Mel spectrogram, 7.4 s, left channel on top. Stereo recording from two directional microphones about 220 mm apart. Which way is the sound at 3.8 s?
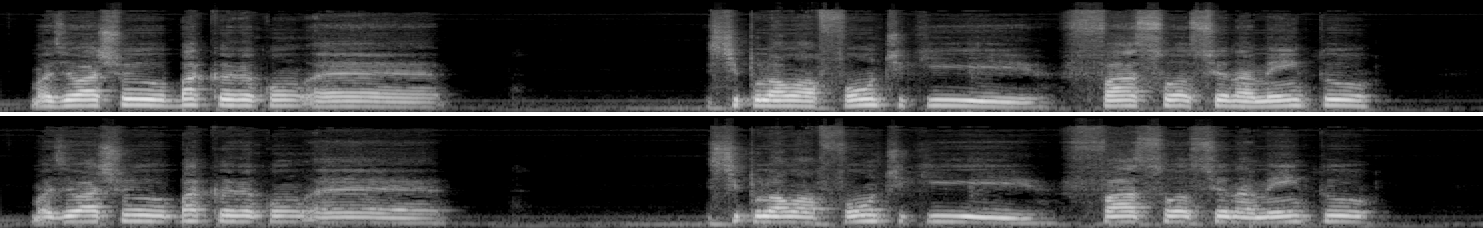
40° left (ahead or behind).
